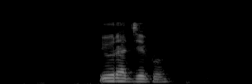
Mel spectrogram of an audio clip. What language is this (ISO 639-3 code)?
nep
